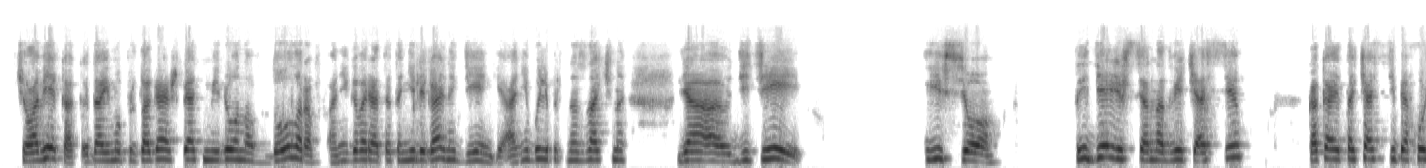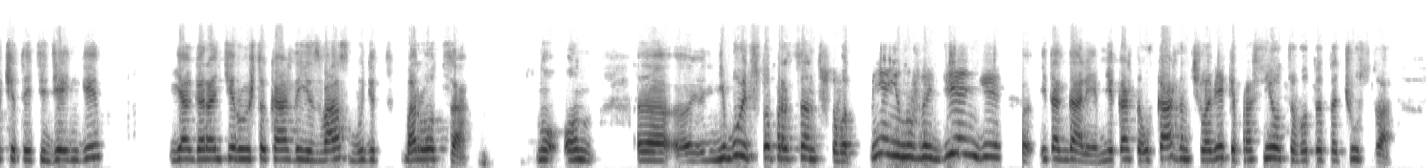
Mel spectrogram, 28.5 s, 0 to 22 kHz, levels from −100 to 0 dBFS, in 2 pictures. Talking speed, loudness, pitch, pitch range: 135 wpm, -28 LUFS, 225 Hz, 205-245 Hz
